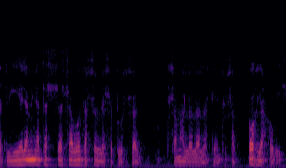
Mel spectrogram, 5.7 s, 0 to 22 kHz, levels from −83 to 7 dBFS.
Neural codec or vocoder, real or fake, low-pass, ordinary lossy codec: none; real; 7.2 kHz; none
